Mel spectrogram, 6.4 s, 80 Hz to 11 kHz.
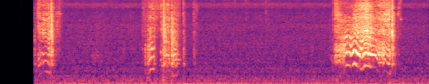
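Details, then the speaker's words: Pioneer CLD-53 laserdisc player, tray loading-mechanism gears before cleaning and regreasing: three short scraping, whirring bursts over a quiet hum, dry and gritty. Gear noise from lack of grease. "you know why it sounds like that cuz there's no grease"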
